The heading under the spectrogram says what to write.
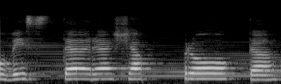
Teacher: ప్రోక్త క్త హ్రస్వము. ప్రోక్త అని దీర్ఘము పలకకూడదు.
